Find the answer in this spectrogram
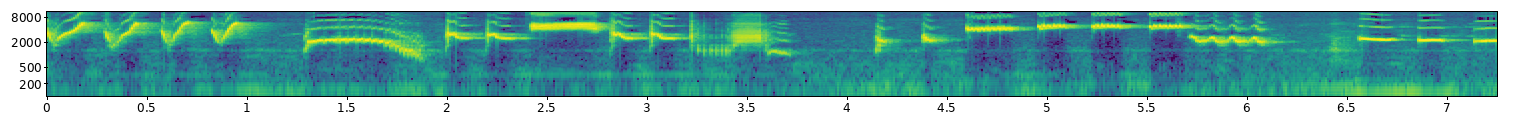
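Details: Asian pied starling song rich in varied filler notes, aimed at getting other starlings to sing: sharp zigzag chips, a long arching whistle, then a medley of high pure tones and fluting phrases.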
